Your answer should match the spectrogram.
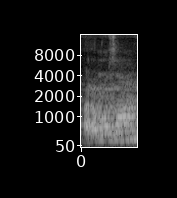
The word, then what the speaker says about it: رمضان: جو بتا دیا تھا رمضان بولنا، رمضان نہیں اور رمضان بھی نہیں. کیلنڈروں کے اندر لکھ رہتا ہے RAMA بول کر، ڈی نہیں وہ زڈ لگانا.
